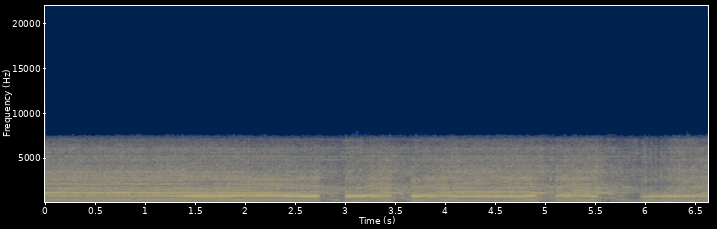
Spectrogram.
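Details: Echo SRM225 trimmer, start test on full choke and full throttle. High, thin two-stroke wail sags and surges on each throttle blip instead of pulling clean. Running a little lean; the mixture screw cap had been removed by someone earlier.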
